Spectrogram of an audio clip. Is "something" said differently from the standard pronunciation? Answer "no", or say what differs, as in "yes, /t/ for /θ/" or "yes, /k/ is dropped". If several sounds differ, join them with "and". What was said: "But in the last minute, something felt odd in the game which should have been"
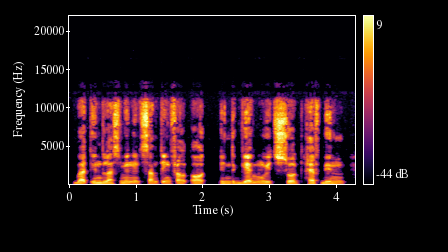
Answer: yes, /t/ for /θ/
